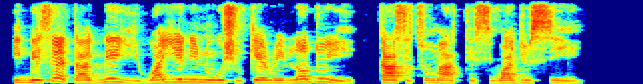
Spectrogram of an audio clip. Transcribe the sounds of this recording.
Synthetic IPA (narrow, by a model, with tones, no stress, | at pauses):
i˨ɡ͡be˨sɛ˦˨ta˨˧ɡ͡be˦˨ji˨wa˦je˦nĩ˦nũ˦o˧ʃu˨kɛ˦ɾ̃ĩ˧lɔ˦dũ˦˨jĩ˨˦ | ta˦˧si˨tũ˨˦mã˦˨tɛ˨si˨˦wa˦d͡ʒu˦si˦˧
